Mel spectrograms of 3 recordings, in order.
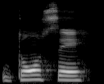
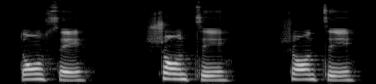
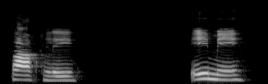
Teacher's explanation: the R is not pronounced in words that end in ER.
